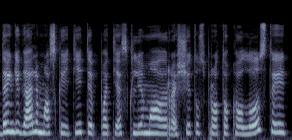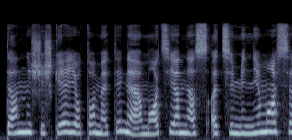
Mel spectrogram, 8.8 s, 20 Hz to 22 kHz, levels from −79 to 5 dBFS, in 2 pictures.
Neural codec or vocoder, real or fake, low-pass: none; real; 10.8 kHz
